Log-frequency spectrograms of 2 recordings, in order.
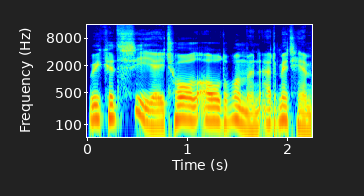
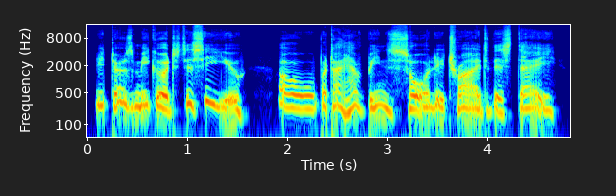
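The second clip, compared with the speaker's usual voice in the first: put-on much higher old woman's voice, overjoyed; old housekeeper rejoicing. A narrator's reading. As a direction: gush with relief like an old servant.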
